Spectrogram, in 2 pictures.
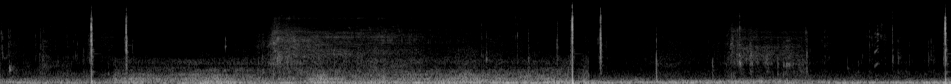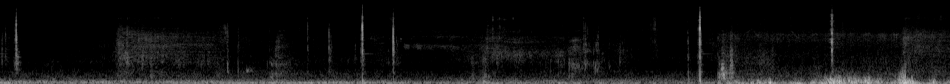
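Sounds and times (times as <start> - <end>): low rumble: 0.0 - 19.0
sharp clicks: 7.3 - 9.8.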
